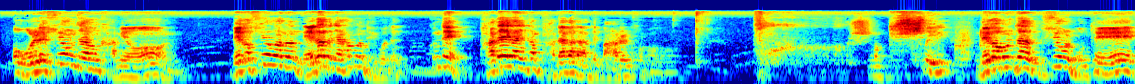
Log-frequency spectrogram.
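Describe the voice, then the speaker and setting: A young man lectures on math to a class, swinging from explanation to rambling anecdote with an animated, questioning manner. His slightly high voice rises and falls widely. He is heard from a distance in a roomy, echoing classroom with a faint hiss underneath. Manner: chatty, animated, teasing questions to students. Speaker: math teacher.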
